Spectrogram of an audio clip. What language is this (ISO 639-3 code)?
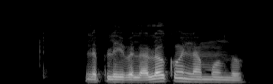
epo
